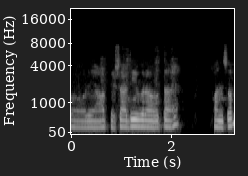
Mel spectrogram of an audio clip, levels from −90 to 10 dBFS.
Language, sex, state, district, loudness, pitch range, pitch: Hindi, female, Uttar Pradesh, Deoria, -33 LUFS, 165-185 Hz, 170 Hz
